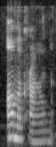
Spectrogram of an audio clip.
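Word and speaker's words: ὄμικρον: And then we have omicron. Omicron, it looks like a letter O, but we pronounce it with the ow. So as in often.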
